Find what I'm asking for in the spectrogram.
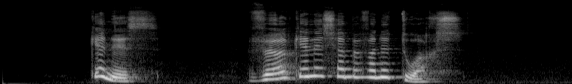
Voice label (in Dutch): "kennis", Limburgs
